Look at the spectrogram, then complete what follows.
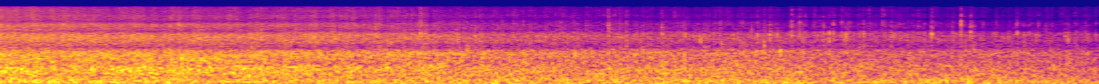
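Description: Seawater from a wave that has overtopped a stone harbour wall, cascading off the wall and washing across the cobbled pier in a steady rush that fades as the water drains away.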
